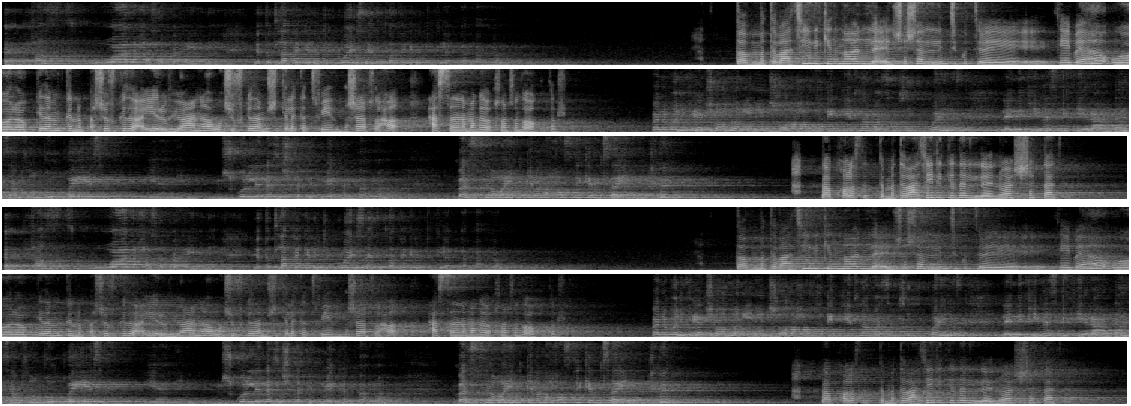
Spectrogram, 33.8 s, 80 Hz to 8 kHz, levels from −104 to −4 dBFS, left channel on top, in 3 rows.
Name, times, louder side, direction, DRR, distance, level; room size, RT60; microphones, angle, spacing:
voice 1, 0.0-5.1 17.7-23.6 23.9-26.4 27.0-29.3, equal, 15° right, 0 dB, 2.7 m, -45 dB
voice 2, 7.3-15.3 15.5-16.9 30.4-33.1, left 5 dB, 65° left, 15 dB, 0.5 m, -34 dB
25.0 x 22.5 x 7.5 m, 2.9 s
head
